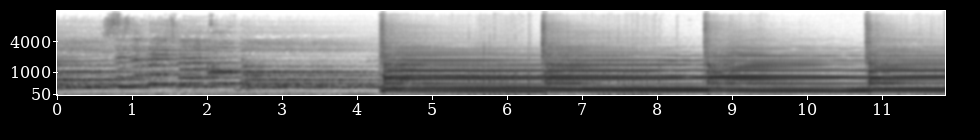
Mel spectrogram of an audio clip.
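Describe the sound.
Church bells are rung by bell ringers. A quick tumbling run of lighter bells gives way to four loud, deep, resonant strikes about two seconds apart, each with a long ringing decay.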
